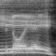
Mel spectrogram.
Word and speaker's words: Denoyer: But we think it's Denoyer. No, you are correct. It's Denoyer. Do you have to go Denoyer? Like to really go full French on it? We need to ask Bear how to properly pronounce it, right? Well, exactly. He'll be right down the middle with the English pronunciations.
